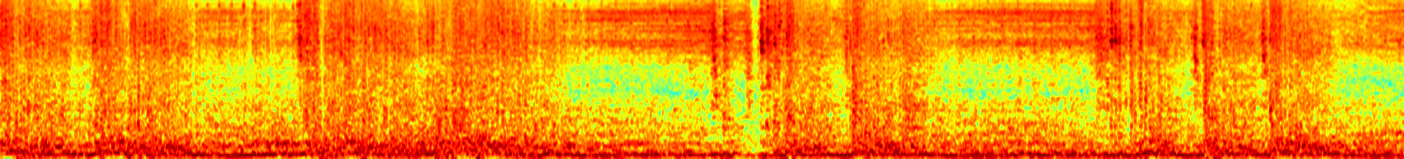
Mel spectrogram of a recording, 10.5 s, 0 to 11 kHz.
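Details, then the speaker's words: Stock 1968 Camaro small-block Chevy V8, first start after sitting abandoned, water still in it: loud, deep, choppy rumble with hard exhaust pulses through open headers, no clatter or misses; running normally. "Oh, open header sounds good. Even on a bone stock junker."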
